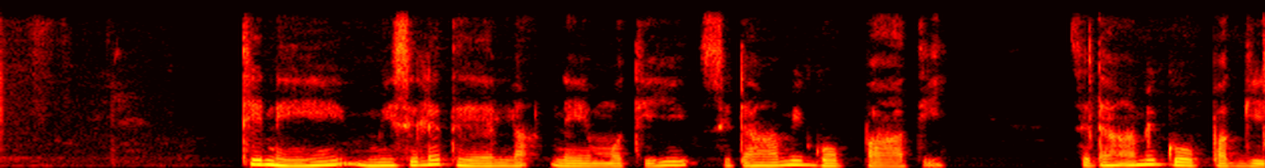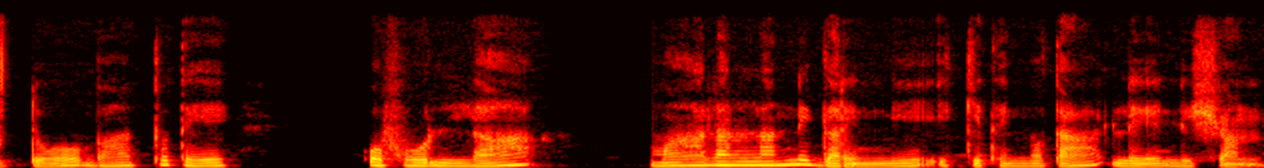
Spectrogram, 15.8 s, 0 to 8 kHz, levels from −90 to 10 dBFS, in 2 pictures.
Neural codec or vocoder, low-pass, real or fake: none; 7.2 kHz; real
